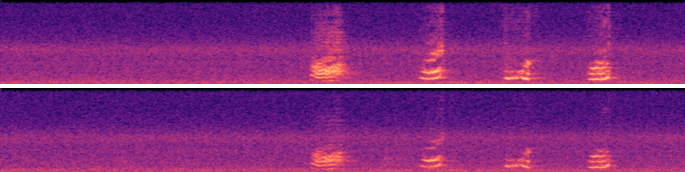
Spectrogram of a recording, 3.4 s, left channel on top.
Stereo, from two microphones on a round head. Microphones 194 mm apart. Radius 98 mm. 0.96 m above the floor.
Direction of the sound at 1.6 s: 75° left (ahead or behind).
